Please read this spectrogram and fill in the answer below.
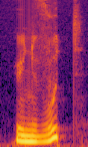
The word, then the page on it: roof: /ɹuːf/; /ɹʊf/; [ɹʊf]; [ɹuːf]; /rʊf/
